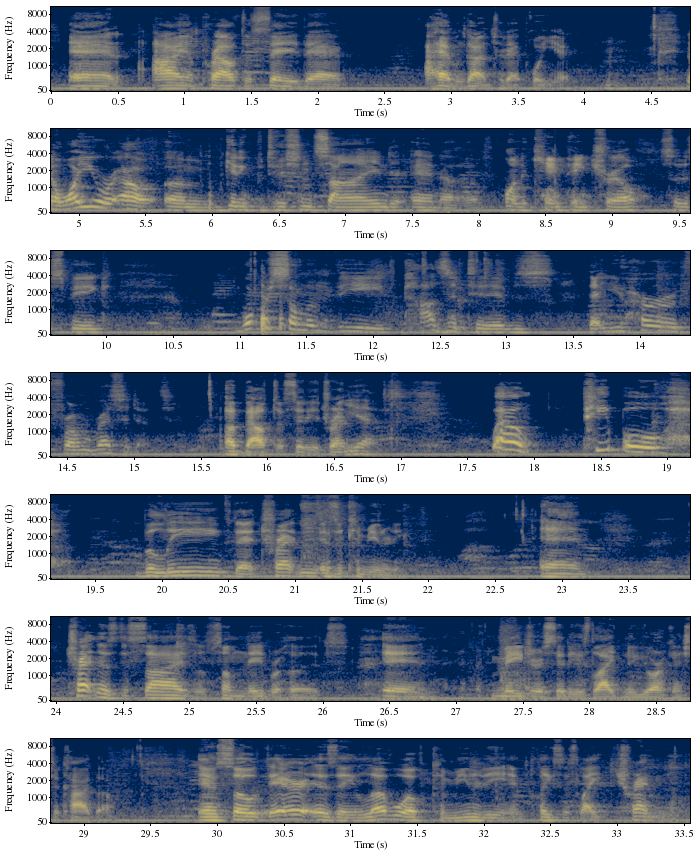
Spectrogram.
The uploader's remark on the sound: over a meal at Pat's Diner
